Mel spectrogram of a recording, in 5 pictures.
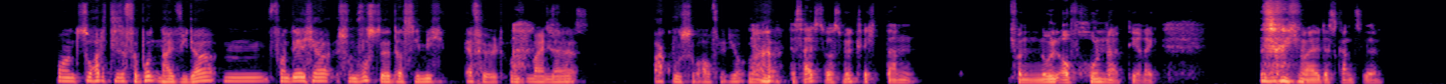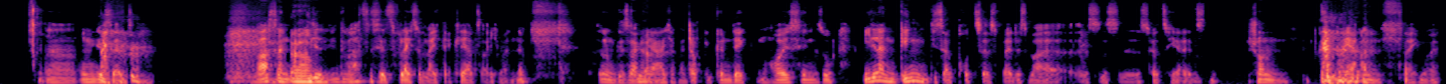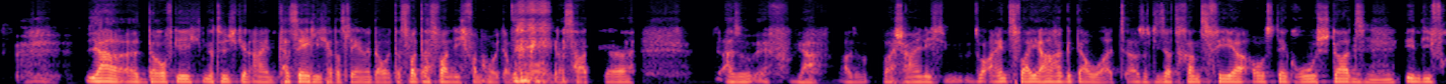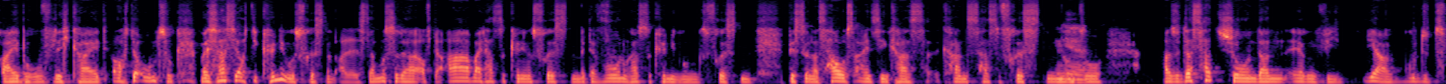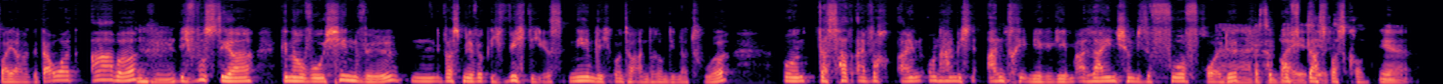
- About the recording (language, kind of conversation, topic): German, podcast, Wie wichtig ist dir Zeit in der Natur?
- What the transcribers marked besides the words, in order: chuckle; laughing while speaking: "sage ich mal"; chuckle; giggle; chuckle; chuckle; other noise; stressed: "Aber"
